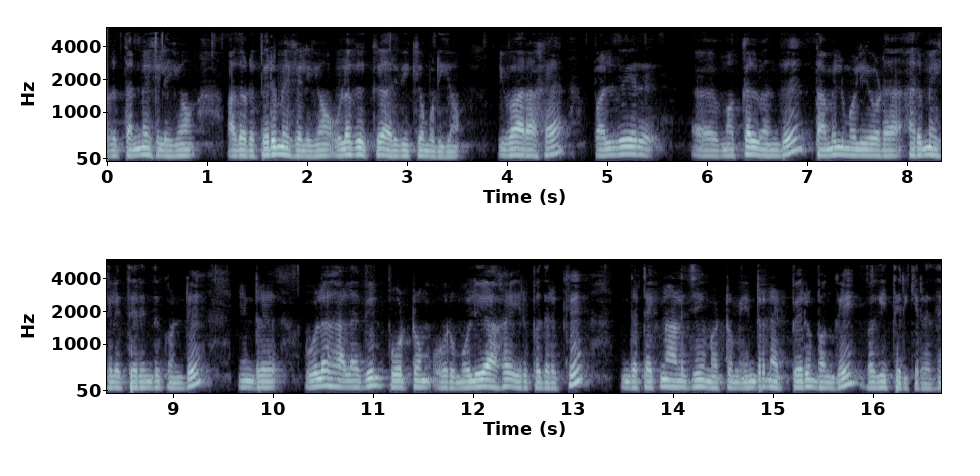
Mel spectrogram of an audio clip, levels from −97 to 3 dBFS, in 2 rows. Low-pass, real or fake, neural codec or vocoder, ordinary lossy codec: 5.4 kHz; real; none; AAC, 32 kbps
